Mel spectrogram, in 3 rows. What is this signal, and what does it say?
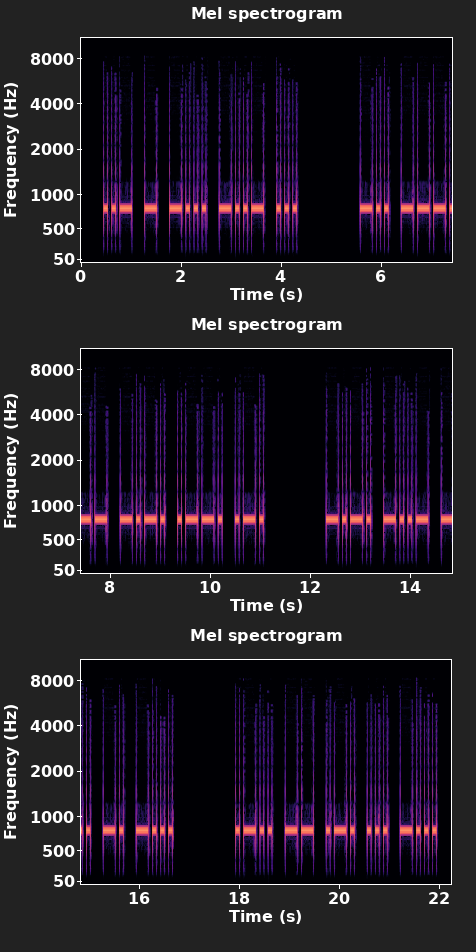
Morse code, heard as a keyed tone, about 15 wpm, 800 Hz. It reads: UTBXS D0CPR CXNNB LMRSB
